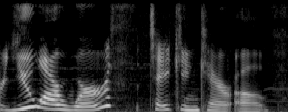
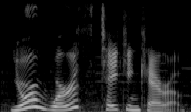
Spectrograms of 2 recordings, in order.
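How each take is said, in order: First: It is said loudly. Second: It is said at normal volume.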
